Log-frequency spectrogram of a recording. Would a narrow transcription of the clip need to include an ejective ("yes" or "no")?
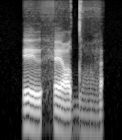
no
